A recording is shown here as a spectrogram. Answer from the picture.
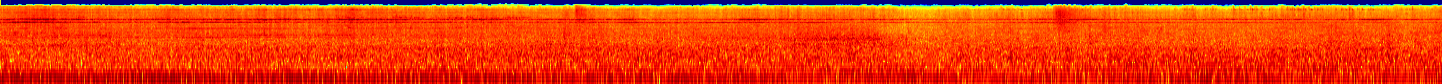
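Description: Freight train of empty ore hopper cars rolling past at low speed, with a steady low rumble of the train and its diesel locomotive. Steel wheels squeal with thin, steady high-pitched tones.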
